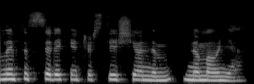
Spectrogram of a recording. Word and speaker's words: lymphocytic interstitial pneumonia: you guys are giving me interesting words to pronounce here we go live Centric intestiophenoma pneumonia and Pulmonary Fibrosis two and a half years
